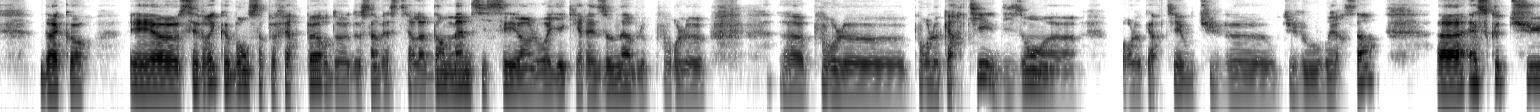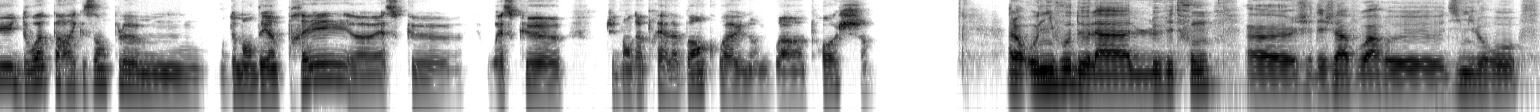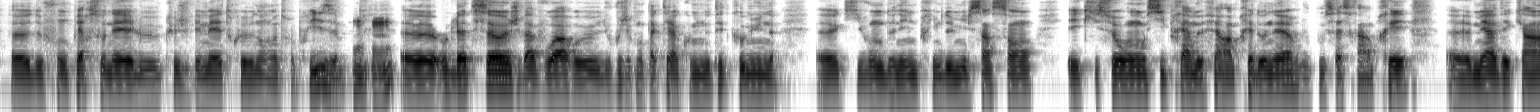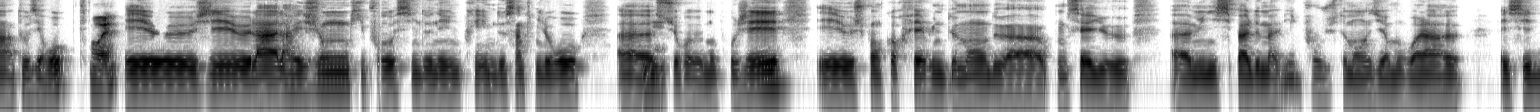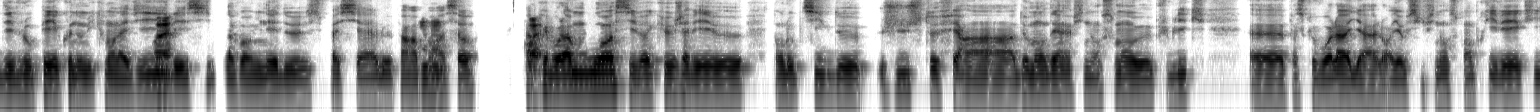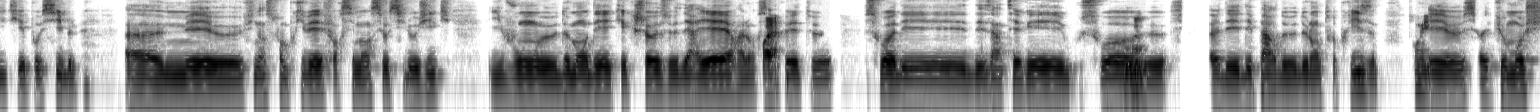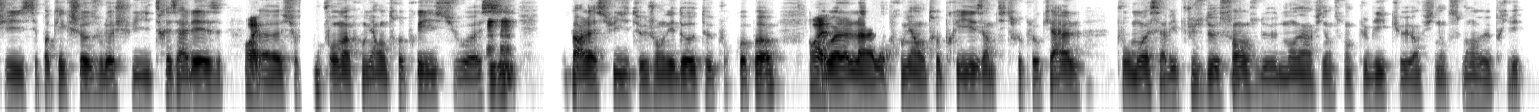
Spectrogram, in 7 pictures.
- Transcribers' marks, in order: other background noise; tapping
- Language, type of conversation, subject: French, advice, Comment gérer mes doutes face à l’incertitude financière avant de lancer ma startup ?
